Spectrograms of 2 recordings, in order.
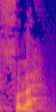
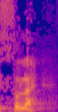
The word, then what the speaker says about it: Solh: Okay, it's not actually Soul Wellness. It's actually Solh. It's a Hindi word. Okay, but to my global audience, I call it Soul Wellness because it's easier for them to pronounce. It looks cool. It associates with soul. It's actually Solh. It means making peace.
